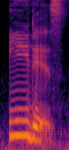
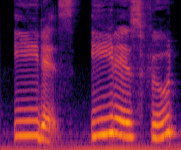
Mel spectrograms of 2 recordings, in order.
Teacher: So let's change that T to a D and make sure that you cut off the H.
